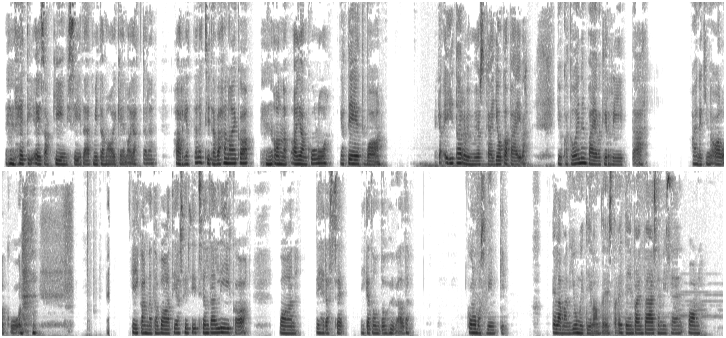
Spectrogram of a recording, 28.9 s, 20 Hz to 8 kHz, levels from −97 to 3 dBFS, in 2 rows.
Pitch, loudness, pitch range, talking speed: 185 Hz, -21 LUFS, 175-200 Hz, 105 wpm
